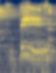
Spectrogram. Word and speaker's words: been: England we say Ben we pronounce be like b een like the same as we pronounce scene or spleen we would pronounce bean like b een where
